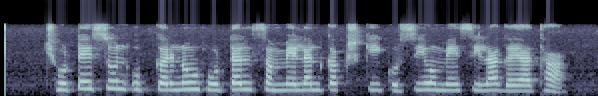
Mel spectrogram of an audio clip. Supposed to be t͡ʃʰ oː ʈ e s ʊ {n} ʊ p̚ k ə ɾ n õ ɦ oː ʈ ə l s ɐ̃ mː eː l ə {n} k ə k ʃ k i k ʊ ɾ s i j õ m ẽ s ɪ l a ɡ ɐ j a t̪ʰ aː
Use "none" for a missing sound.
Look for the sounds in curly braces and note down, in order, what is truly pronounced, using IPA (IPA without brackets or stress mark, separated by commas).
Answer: n, n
